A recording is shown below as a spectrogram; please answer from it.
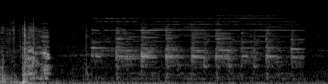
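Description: A telephone rings nearby in a home during a 2005 Nissan Altima radio install, sounding as a short burst followed by a steady series of repeated electronic rings, fairly loud and close with no talking over it.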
